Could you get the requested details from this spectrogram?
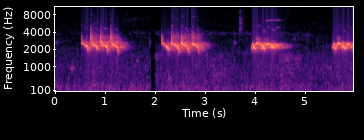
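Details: Morning song from a lone bird: stuttering phrases of quickly repeated sharp notes, followed by a sweet warble, each phrase separated by a pause of about a second.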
